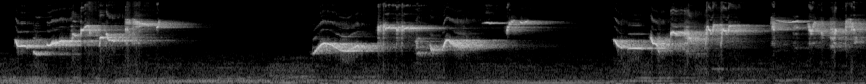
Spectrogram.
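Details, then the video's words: Three lively song bursts from a chestnut-capped thrush, about three seconds apart. Each mixes rising whistles with sharp high notes and trills. A gentle background wind is heard between phrases. "Suara Kicauan Burung Terapi Anis Kembang Ada Suara Angin"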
